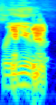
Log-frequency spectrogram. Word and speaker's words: Ryu: would select um ryu the announcer would say ryu i was like oh that's how you say his name and since then i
